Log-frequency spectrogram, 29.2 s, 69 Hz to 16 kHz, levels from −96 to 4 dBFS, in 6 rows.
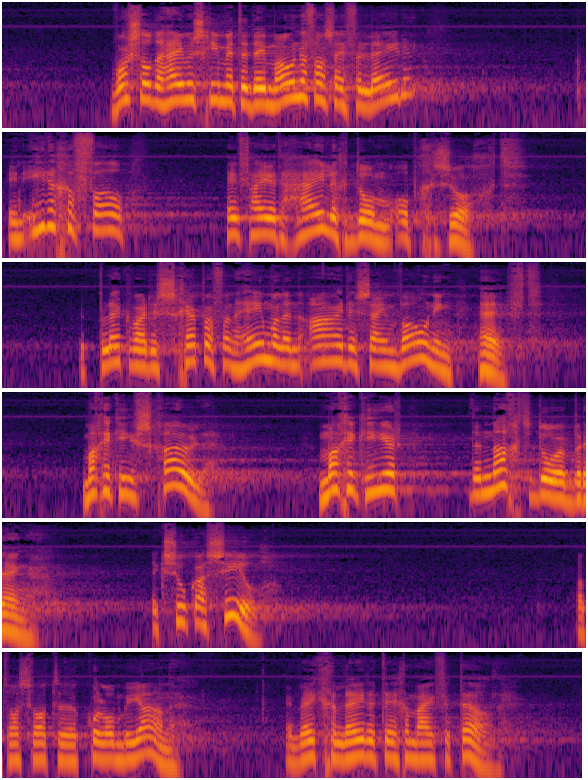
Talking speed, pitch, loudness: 110 wpm, 220 Hz, -24 LUFS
